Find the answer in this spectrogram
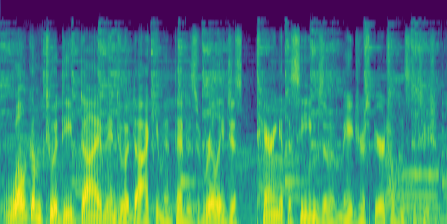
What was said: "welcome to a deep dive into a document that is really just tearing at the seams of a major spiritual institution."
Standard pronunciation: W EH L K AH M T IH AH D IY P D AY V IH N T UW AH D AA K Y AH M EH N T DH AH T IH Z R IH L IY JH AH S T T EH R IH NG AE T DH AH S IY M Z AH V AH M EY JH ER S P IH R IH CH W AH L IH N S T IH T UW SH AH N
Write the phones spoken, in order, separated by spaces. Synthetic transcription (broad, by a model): W EH L K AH M T IH AH D IY P D AY V IH N T UW AH D AA K Y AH M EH N DH AH T IH Z R IH L IY JH AH S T T EH R IH NG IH T DH AH S IY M Z AH V AH M EY JH ER S P IH R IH CH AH L IH N S T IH T UW SH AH N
